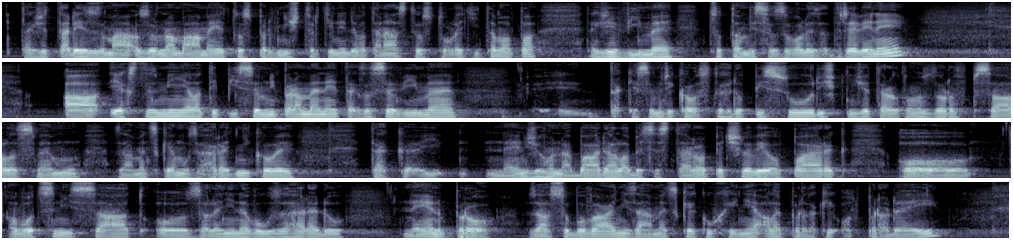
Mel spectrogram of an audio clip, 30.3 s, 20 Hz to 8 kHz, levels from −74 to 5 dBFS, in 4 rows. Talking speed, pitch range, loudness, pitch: 140 wpm, 95-110 Hz, -17 LUFS, 100 Hz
